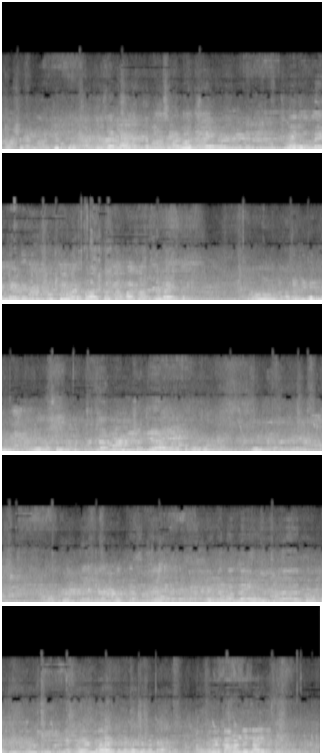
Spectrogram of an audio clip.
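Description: Several men talk nearby, outdoors.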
